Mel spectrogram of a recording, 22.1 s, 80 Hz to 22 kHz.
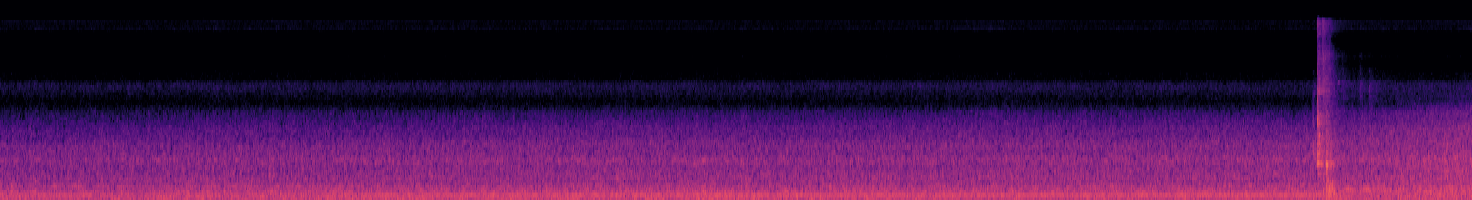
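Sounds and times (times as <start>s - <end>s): ceiling fan humming: 0.0s - 22.0s
sharp click: 19.7s - 20.7s.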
